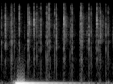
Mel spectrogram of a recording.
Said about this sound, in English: We all got clicky pens.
